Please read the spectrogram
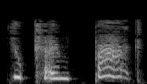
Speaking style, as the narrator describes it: Hilde cried, overjoyed

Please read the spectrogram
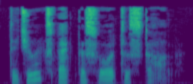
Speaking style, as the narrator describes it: she asked in a low voice

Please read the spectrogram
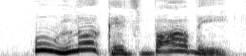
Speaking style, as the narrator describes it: cried

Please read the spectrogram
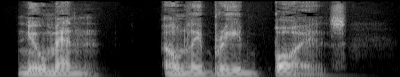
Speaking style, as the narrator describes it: Bishop said in a hollow voice

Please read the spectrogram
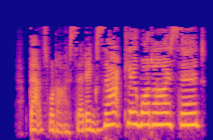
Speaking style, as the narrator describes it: Britt Marie calls out eagerly

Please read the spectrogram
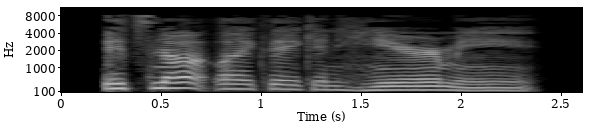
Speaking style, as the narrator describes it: Junior drawled

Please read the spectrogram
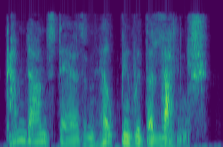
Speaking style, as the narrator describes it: she whispered

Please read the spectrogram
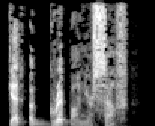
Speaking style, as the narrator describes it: Harding said coldly

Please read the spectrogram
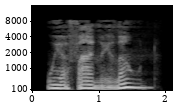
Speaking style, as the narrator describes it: he murmured in my ear

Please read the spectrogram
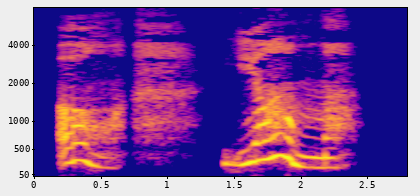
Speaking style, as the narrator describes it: I exclaimed as I chewed

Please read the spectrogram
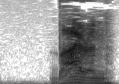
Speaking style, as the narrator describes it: said Grimm, in a gentle, firm tone

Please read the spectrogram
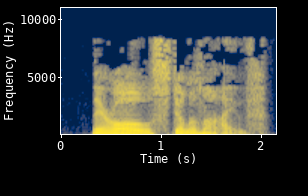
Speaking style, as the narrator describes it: she said dryly

